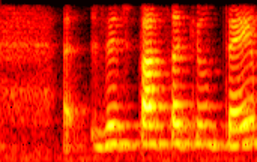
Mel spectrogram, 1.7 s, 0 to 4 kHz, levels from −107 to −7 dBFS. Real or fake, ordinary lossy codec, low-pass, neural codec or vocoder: real; none; 3.6 kHz; none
